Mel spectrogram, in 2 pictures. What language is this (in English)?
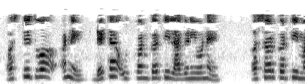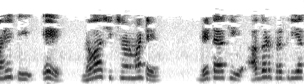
Gujarati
